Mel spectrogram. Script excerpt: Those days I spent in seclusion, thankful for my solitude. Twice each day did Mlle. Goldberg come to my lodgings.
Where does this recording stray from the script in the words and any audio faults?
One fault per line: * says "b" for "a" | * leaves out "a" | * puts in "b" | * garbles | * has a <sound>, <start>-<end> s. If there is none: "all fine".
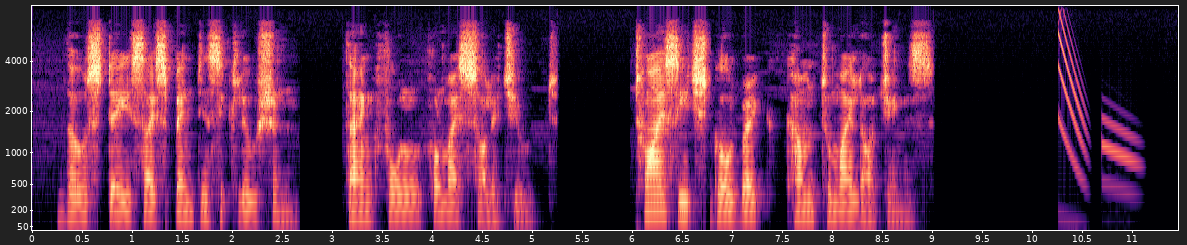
* leaves out "day did Mlle"
* has a chirp, 10.3-11.2 s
